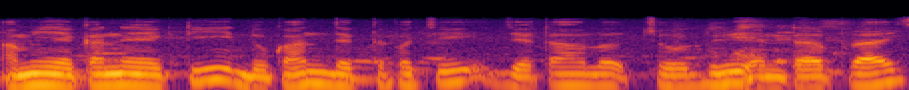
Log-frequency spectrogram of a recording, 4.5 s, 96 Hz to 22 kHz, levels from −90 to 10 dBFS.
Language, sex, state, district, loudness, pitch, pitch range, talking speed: Bengali, male, Assam, Hailakandi, -16 LUFS, 130 Hz, 120-135 Hz, 145 wpm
